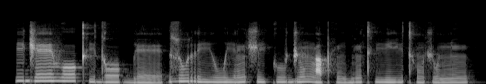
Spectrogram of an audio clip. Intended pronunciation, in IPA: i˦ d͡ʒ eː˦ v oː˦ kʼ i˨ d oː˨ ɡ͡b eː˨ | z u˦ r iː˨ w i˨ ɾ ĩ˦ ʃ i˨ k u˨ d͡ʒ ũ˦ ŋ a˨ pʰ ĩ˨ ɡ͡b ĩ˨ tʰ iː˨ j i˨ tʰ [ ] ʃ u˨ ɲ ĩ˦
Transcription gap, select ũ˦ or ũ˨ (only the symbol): ũ˨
